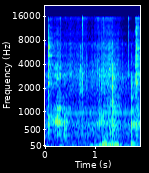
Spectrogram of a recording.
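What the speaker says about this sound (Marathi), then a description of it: "खडा मसाला, हा व्यवस्थित कमी गॅसवर परतवून घेते मी." Whole spices (khada masala) are stirred and roasted in a pan on low gas, giving a close, soft scraping and light sizzle with irregular stirring strokes and no talk.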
